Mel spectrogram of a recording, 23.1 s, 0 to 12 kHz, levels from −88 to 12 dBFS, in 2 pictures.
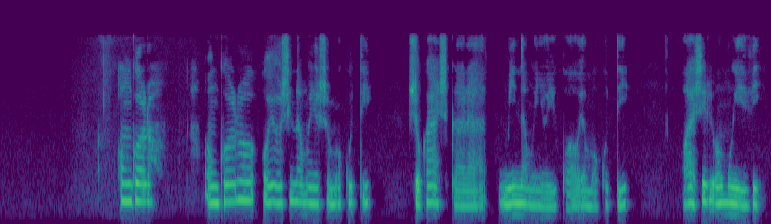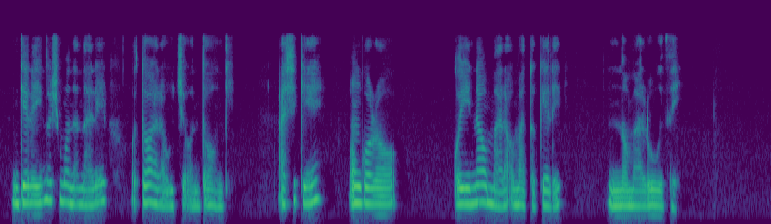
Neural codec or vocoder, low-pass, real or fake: codec, 16 kHz, 6 kbps, DAC; 7.2 kHz; fake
